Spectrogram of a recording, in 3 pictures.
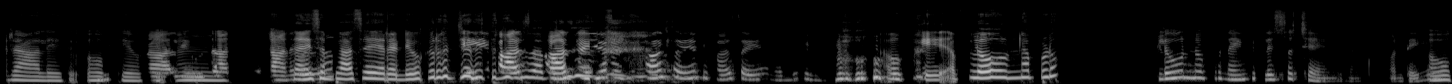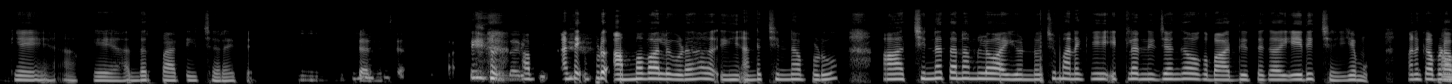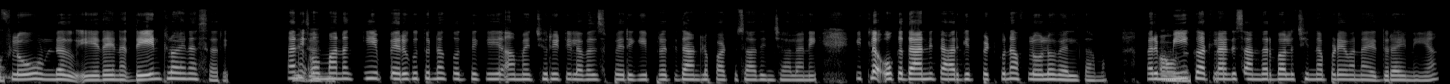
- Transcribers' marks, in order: other noise; in English: "పాస్"; laughing while speaking: "ఒక రోజు చదువుతున్నప్పుడు పాపం?"; in English: "పాస్, పాస్"; in English: "పాస్"; in English: "పాస్"; giggle; in English: "ఫ్లో"; in English: "ఫ్లో"; in English: "నైంటీ ప్లస్"; in English: "పార్టీ"; giggle; chuckle; in English: "ఫ్లో"; in English: "మెచ్యూరిటీ లెవెల్స్"; in English: "టార్గెట్"; in English: "ఫ్లో‌లో"
- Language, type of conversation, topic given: Telugu, podcast, ఫ్లో స్థితిలో మునిగిపోయినట్టు అనిపించిన ఒక అనుభవాన్ని మీరు చెప్పగలరా?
